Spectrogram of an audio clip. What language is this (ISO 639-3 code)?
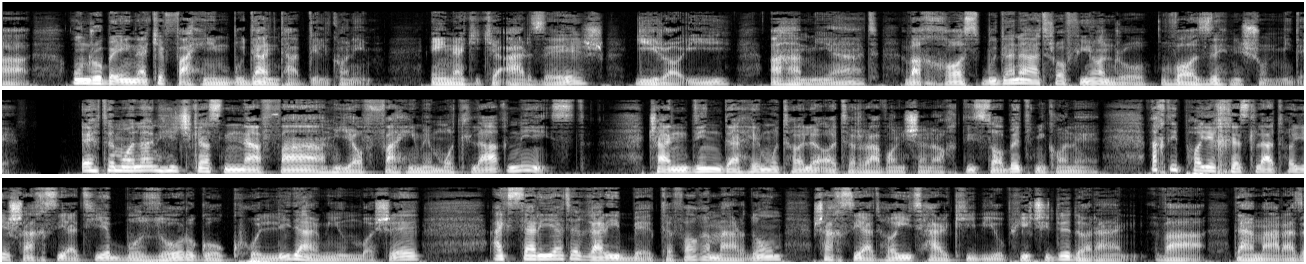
fas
